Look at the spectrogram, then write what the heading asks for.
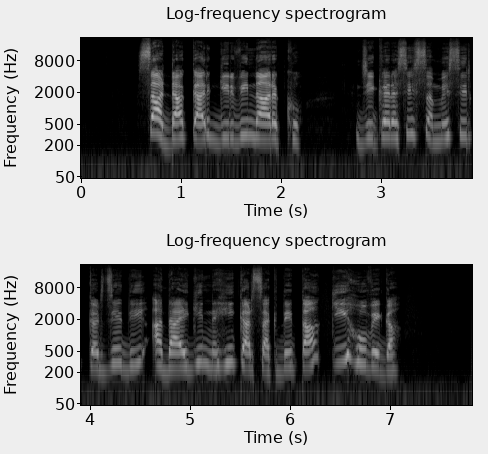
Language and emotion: Punjabi, fearful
